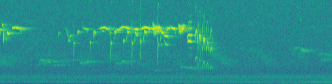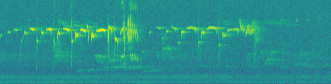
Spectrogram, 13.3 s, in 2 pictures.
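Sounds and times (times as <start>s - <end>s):
goldcrest singing: 0.0s - 13.2s.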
